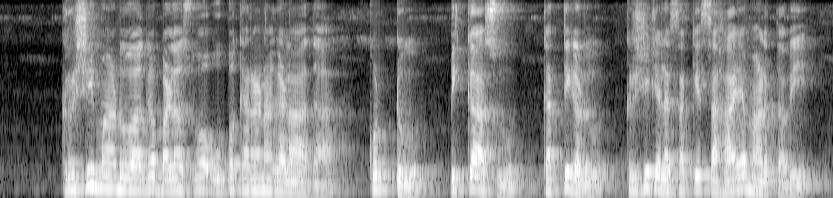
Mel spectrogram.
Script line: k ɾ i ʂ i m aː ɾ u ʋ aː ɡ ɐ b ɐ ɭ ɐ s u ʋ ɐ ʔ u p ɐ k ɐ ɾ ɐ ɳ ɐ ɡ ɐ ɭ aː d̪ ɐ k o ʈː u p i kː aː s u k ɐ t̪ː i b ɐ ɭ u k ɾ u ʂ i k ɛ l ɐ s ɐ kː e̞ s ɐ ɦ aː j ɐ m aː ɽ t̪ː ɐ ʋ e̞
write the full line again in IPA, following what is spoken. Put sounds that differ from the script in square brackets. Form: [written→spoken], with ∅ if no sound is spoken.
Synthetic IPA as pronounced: k ɾ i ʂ i m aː [ɾ→ɽ] u ʋ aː ɡ ɐ b ɐ ɭ ɐ s u ʋ ɐ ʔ u p ɐ k ɐ ɾ ɐ ɳ ɐ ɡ ɐ ɭ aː d̪ ɐ k o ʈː u p i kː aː s u k ɐ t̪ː i [b→ɡ] ɐ ɭ u k ɾ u ʂ i k ɛ l ɐ s ɐ kː e̞ s ɐ ɦ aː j ɐ m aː ɽ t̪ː ɐ ʋ e̞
